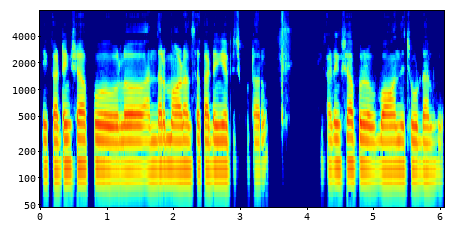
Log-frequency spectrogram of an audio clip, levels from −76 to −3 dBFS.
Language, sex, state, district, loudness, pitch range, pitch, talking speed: Telugu, male, Andhra Pradesh, Anantapur, -21 LUFS, 130-135 Hz, 130 Hz, 120 wpm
